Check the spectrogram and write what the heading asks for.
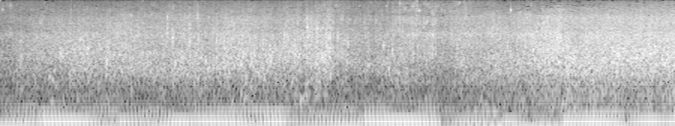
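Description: Coastal ocean waves along a fishermen's trail in Portugal wash in a continuous, fairly loud roar, with a steady low rumbling drone underneath and no voices throughout.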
